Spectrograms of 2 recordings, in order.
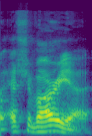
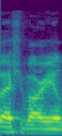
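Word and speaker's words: Echavarria: Nico esar ETA varia I think the emphasis is at the end of his name varia all right Nico asharia uh I'll just say it Wrong Nico asaria legendary two out of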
